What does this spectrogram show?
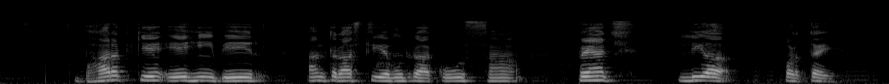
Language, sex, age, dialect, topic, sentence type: Maithili, male, 41-45, Bajjika, banking, statement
